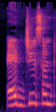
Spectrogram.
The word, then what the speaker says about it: adjacent: Next, adjacent to, इसको adjacent नहीं बोलेंगे, adjective की तरह इसमें भी डी साइलेंट है।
